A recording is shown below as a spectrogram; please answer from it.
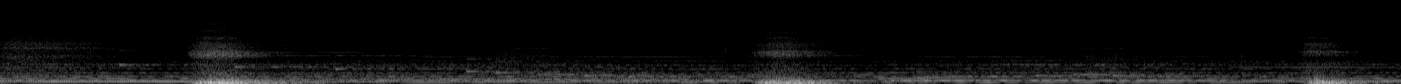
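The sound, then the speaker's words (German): Deep breaths in through the nose and out through the mouth during a guided relaxation: three fuller, noisy inhalations spaced several seconds apart, with softer exhalations between them, over a steady soft tonal background. “Und dann zum Abschluss nehmen wir noch gemeinsam ein paar tiefe Atemzüge durch die Nase ein und durch den Mund wieder aus.”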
